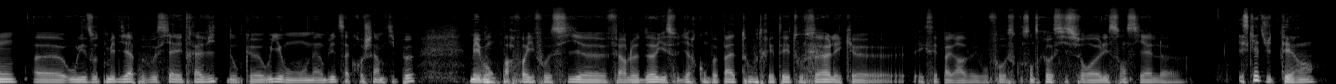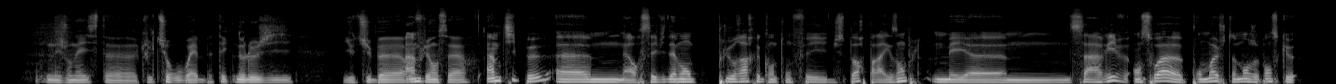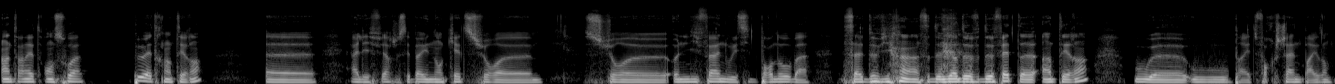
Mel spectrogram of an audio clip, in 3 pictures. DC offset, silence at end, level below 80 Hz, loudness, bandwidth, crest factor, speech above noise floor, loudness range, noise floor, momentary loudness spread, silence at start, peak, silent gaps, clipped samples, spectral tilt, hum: under 0.1%; 0.05 s; -50 dBFS; -27 LUFS; 15 kHz; 20 dB; 37 dB; 8 LU; -63 dBFS; 11 LU; 0 s; -6 dBFS; none; under 0.1%; -6.5 dB/octave; none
